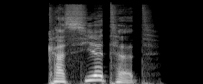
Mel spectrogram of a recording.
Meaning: inflection of kassieren: 1. second-person plural preterite 2. second-person plural subjunctive II
- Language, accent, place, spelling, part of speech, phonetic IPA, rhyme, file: German, Germany, Berlin, kassiertet, verb, [kaˈsiːɐ̯tət], -iːɐ̯tət, De-kassiertet.ogg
